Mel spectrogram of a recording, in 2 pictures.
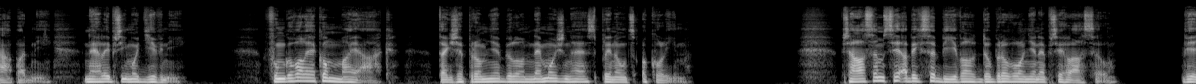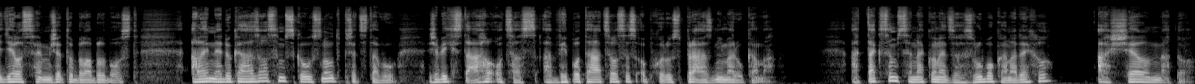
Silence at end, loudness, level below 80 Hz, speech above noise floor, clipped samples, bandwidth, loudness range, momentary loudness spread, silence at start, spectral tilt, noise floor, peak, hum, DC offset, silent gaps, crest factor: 0.05 s; -19 LUFS; -52 dBFS; over 71 dB; under 0.1%; 16 kHz; 3 LU; 12 LU; 0 s; -5 dB/octave; under -90 dBFS; -2 dBFS; none; under 0.1%; none; 18 dB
